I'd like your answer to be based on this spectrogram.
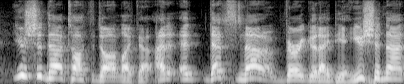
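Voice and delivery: ordinary delivery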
